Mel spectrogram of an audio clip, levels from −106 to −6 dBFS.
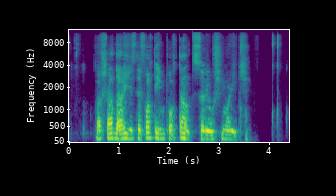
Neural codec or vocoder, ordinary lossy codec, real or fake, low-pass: codec, 44.1 kHz, 2.6 kbps, SNAC; AAC, 32 kbps; fake; 10.8 kHz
